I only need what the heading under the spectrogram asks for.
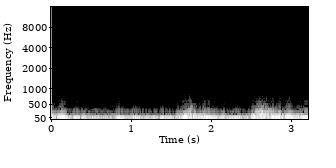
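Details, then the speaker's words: Normal elephant heartbeat: low, deep thuds spaced far apart. Very slow, much slower than a human's; same heart chambers as humans. "And that's what it sounds like. So that is the heart of an elephant."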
